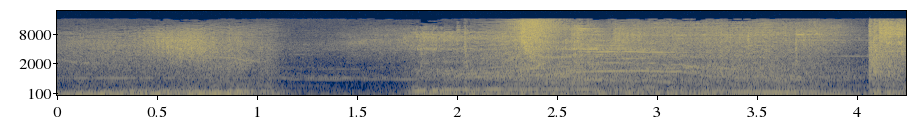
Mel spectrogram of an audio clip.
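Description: Film action-scene soundtrack: a deep rumble under whooshing effects. The rumble drops out briefly just after a second in, then returns with a rising swoosh and swirling, gliding tones in the score.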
